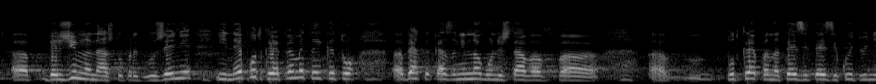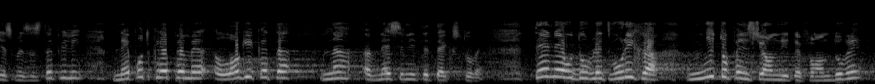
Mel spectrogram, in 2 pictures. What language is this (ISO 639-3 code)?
bul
